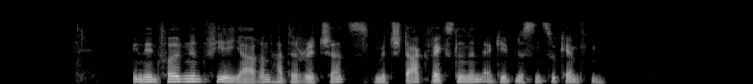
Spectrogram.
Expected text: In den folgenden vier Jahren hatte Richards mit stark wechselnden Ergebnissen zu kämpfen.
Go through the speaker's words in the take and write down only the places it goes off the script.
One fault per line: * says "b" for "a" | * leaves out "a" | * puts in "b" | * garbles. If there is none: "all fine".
all fine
